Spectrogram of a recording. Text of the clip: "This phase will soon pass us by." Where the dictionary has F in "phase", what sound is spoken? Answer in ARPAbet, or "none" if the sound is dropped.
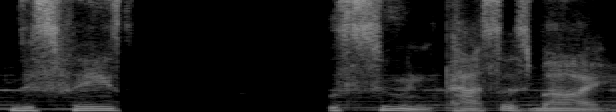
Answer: F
